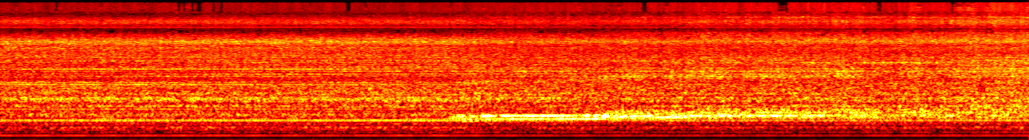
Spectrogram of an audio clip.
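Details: Drilling near a part edge with an unsupported pilot at high RPM, long stick-out, heavy feed: steady high spindle whine, then harsh wavering squeal as the drill bites; drill chatter.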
